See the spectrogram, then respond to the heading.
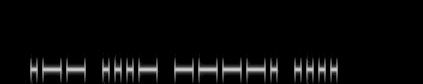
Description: Morse code, heard as a keyed tone, about 20 wpm, 700 Hz. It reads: WV9H
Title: USA Call Signs - 4 Characters - Repeated 3x - 20wpm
